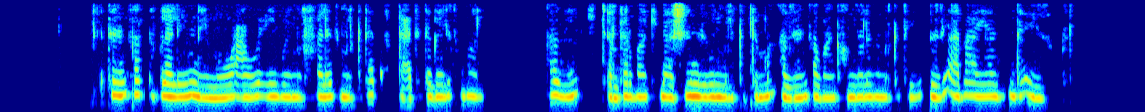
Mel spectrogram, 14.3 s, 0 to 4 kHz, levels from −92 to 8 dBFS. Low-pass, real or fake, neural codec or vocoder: 3.6 kHz; real; none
